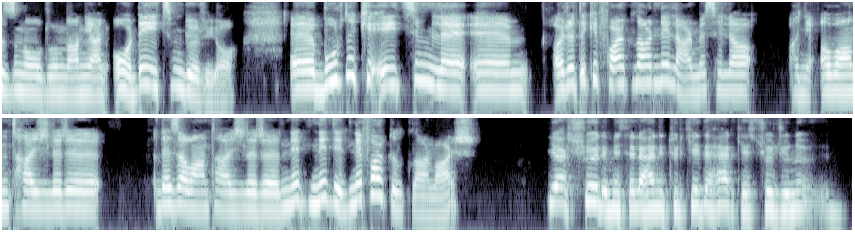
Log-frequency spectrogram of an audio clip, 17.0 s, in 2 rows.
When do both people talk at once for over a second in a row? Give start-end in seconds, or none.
none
